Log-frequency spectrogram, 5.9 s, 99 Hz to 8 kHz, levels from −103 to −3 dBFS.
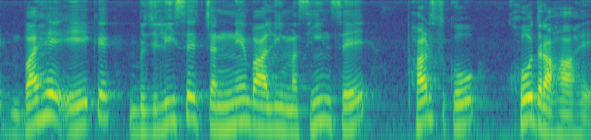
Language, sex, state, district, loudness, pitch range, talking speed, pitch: Hindi, male, Uttar Pradesh, Muzaffarnagar, -19 LUFS, 135-175 Hz, 130 wpm, 150 Hz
